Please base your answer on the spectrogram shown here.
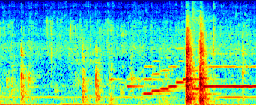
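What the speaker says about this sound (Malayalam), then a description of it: "ഇനി കുറച്ച് തക്കാളി ഇട്ട് വാട്ടണം" Tomatoes sautéing with softened onions for a crab curry, a soft continuous sizzle with stirring taps, a low hum underneath, a faint melodic tone and two louder knocks near the end.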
